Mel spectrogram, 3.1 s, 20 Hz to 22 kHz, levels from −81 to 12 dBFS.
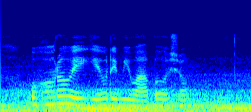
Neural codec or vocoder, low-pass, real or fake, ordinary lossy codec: none; 7.2 kHz; real; none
